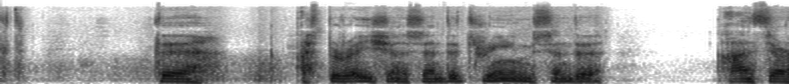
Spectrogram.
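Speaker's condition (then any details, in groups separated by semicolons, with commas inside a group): ALS; vocal cords affected, limited energy to speak or move; voice severely damaged, hard to understand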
